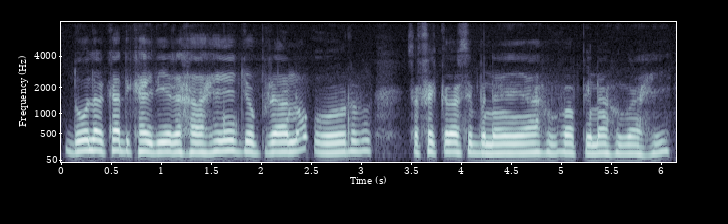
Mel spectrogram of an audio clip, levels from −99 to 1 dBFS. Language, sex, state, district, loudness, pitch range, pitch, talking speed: Hindi, male, Arunachal Pradesh, Longding, -14 LUFS, 155-170 Hz, 165 Hz, 165 wpm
